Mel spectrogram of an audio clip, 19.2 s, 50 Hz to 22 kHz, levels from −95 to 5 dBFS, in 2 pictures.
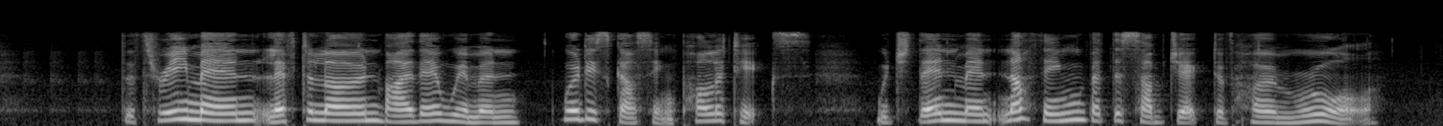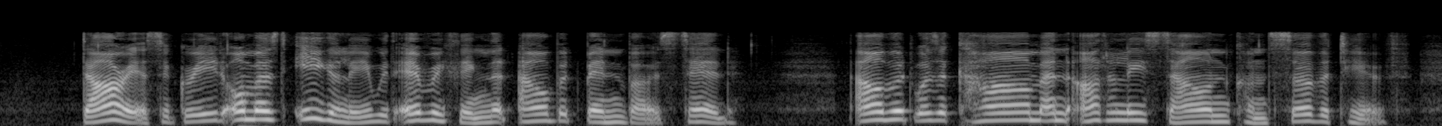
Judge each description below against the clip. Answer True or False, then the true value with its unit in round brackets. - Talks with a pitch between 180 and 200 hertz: False (220 Hz)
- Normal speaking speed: False (120 wpm)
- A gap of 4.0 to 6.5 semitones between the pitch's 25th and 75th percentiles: True (4.3 semitones)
